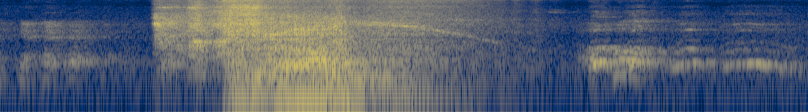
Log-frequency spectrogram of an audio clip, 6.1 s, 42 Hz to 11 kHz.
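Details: SRT-4 engine in a drift truck, first test start: catches, flares in a ragged rev, then sags and stumbles with smoke; rough running because idle air control, TPS, intake air temp and O2 sensors are unplugged; it later died from a blown PCM fuse.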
